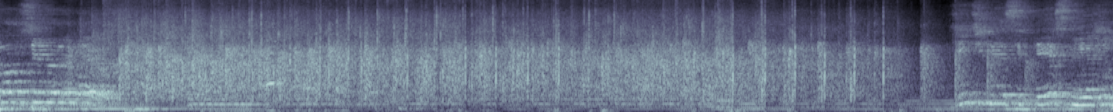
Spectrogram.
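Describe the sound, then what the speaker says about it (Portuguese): Church congregation applauds the Lord, a loud, dense burst of clapping with faint music sustained beneath, a voice audible at the very start and again as the applause fades near the end. "Se você crê nisso, aplauda o Senhor, meu Deus."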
